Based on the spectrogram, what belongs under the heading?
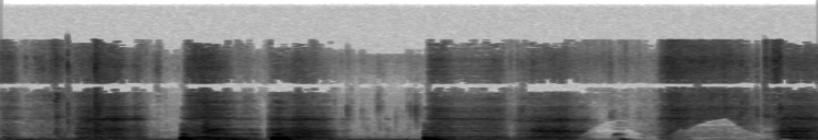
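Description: A man's wheezing, gasping breaths with short voiced sobs, three louder ones about two, three and four seconds in, then quieter breathing.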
